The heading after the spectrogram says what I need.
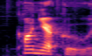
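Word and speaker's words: こんにゃく: i i don't know it's kanyaku is the way you say it in japanese um it's k-o-n-j-a-c i believe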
